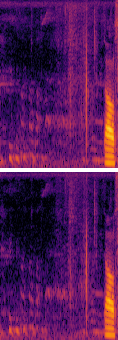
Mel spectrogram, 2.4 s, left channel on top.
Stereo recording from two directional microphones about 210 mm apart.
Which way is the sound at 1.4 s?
20° left (ahead or behind).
